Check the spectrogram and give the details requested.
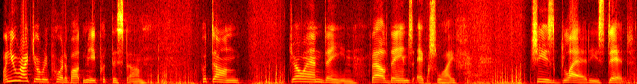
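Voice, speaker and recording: A woman's voice: on the low side, sing-song, slow. An actress playing a genteel, polite but bitter ex-wife and devoted mother in a theatrical 1940s radio drama style. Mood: cold, bitter. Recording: noisy old 1940s radio recording.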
